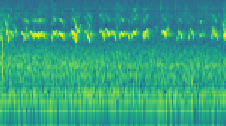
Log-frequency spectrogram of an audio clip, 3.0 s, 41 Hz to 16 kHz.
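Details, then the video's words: Shrill peeping from two-week-old chicks, quick downslurred chirps tumbling over one another several times a second, over a soft low rumble. "2 week old chicks"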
